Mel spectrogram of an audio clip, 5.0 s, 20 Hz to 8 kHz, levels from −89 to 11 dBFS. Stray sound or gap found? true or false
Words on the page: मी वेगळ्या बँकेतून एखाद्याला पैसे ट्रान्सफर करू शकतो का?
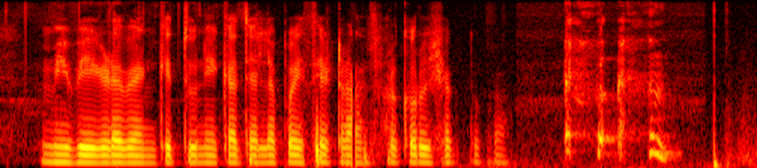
true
